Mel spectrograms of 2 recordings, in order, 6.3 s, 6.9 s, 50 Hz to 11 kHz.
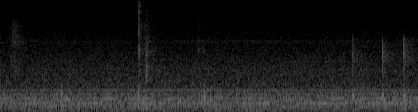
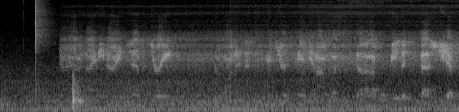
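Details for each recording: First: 1960s Volt 2 two-transistor radio, previously completely dead, on a 4.3 V battery: quiet hiss with no station and sharp irregular speaker pops when the power switch is wiggled; intermittent connection, still no reception. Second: 1960s Volt 2-transistor radio, previously completely dead, after reattaching volume control; thin tinny speech and music over faint hiss with some level dips, not very loud; now receiving a station, volume control still uneven.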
